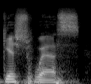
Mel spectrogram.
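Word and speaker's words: GISHWHES: Gishwes, pronounced Gishwes, now shortened to Gish, right?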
